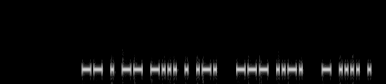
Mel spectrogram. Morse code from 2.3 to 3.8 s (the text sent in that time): OF THE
